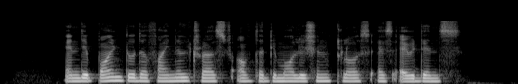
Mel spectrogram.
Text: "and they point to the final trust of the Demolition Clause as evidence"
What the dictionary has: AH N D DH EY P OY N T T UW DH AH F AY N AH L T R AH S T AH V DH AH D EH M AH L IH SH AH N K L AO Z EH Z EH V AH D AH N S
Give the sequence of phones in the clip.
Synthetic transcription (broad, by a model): AH N D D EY P OY N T T UW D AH F AY N AH L T R AH S T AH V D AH D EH M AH L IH SH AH N K L AO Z EH Z EH V AH D AH N S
